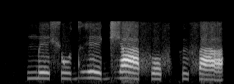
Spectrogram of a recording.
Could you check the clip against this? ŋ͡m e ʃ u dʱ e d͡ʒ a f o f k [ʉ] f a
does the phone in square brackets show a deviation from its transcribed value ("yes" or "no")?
no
